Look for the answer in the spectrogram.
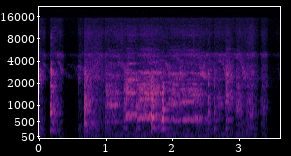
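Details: Rooster with a trumpet-like crowing voice gives one long, sustained crow of about two and a half seconds. It is harsh and rich in harmonics, steady in pitch, and starts after a short sharp note.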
